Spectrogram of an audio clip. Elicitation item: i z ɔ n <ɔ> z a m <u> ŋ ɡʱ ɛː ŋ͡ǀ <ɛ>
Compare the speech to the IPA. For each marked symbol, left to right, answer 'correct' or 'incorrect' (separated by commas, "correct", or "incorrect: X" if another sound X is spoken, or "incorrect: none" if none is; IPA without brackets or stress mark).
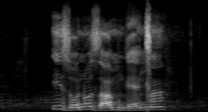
correct, correct, incorrect: a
